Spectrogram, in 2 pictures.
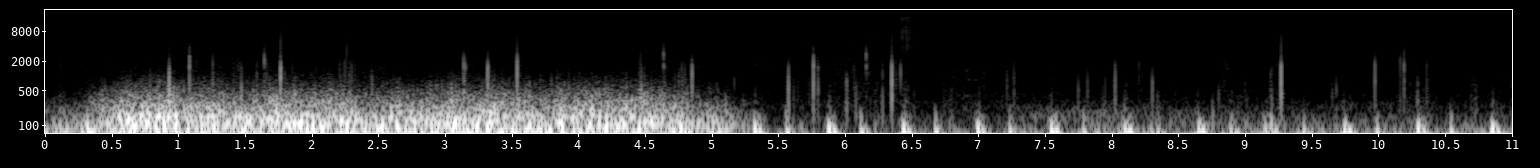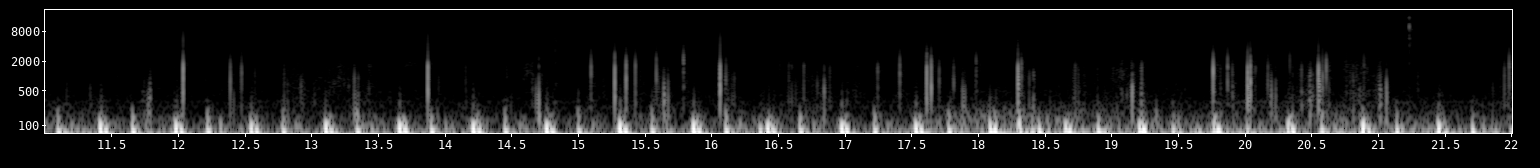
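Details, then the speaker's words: Pre-recorded one-hour heartbeat recording overlaid as ASMR stream audio, volume boosted; soft low thumping heartbeat under a steady hum with a louder rumble early on; normal heartbeat. "Um, I did a oneh hour heartbeat recording before the stream, which allows me to have this over uh like overlapping audio for you. So, it's a bit louder because I'm able to increase the volume on like my um like on my Windows player slider."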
